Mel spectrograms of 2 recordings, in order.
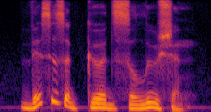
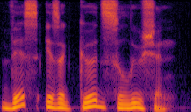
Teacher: Now bring your voice down at the end. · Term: Falling tone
